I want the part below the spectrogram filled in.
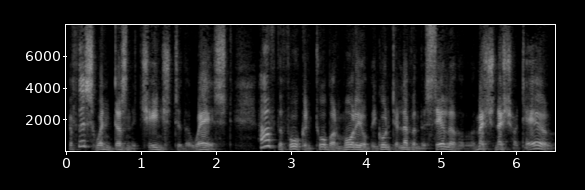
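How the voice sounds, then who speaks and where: A man voicing a gloomy sailor who speaks in a blunt, doom-laden way, raised above his own pitch. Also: very animated, moderate pace, vocal fry, slightly rough, highs cut off, full character voice. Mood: grim.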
